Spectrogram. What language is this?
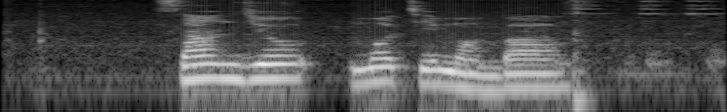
Mbo (Cameroon)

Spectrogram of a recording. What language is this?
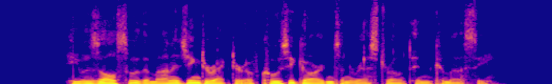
English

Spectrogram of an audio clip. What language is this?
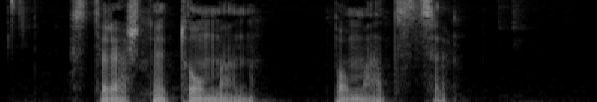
Polish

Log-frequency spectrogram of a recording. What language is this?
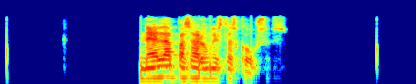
Galician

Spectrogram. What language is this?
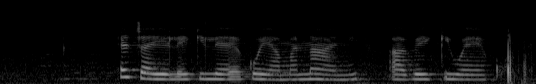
South Ndebele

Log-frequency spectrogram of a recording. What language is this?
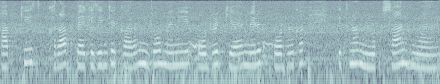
Urdu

